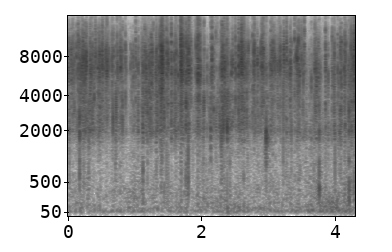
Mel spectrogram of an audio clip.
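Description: A small bag of blue glass marbles in a white plastic mesh net with a paper tag is held in both hands close up and squeezed and shaken. The marbles clack and rattle together in a dense, continuous stream of bright, crisp clicks mixed with crinkling from the mesh. There is almost no low end, and each click dies away quickly.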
